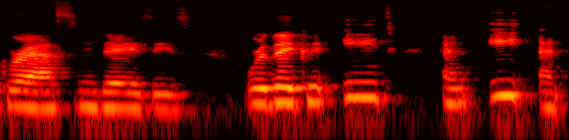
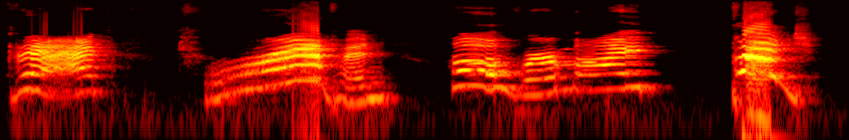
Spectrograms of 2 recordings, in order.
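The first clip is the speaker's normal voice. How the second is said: booming troll roar, much louder and slow; 12 semitones higher, 16 dB louder, slower than usual. Acted. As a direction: roar it out like an angry troll under the bridge. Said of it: "roared the troll".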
